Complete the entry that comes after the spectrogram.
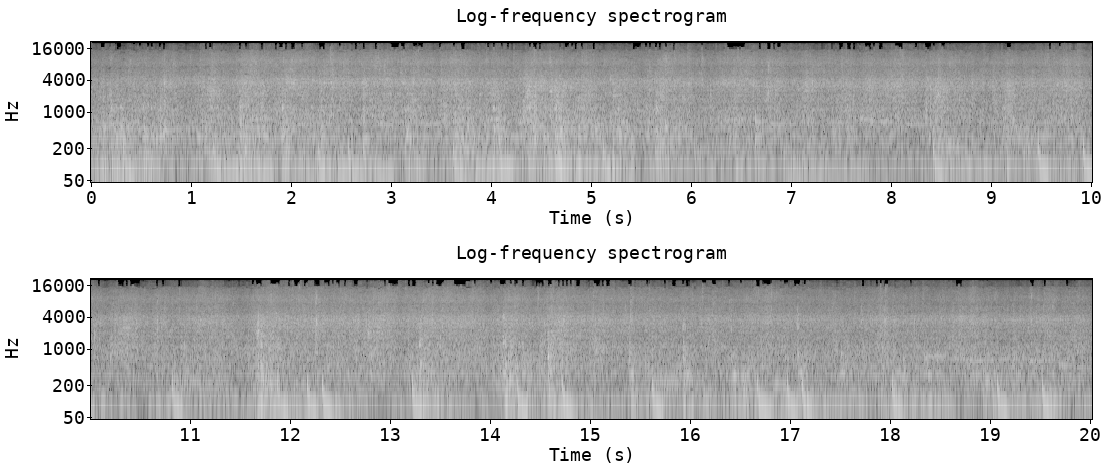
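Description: Onions caramelizing in a discada give a steady, close, dense sizzle and crackle of frying, continuous throughout with occasional stirring scrapes and no talk.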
